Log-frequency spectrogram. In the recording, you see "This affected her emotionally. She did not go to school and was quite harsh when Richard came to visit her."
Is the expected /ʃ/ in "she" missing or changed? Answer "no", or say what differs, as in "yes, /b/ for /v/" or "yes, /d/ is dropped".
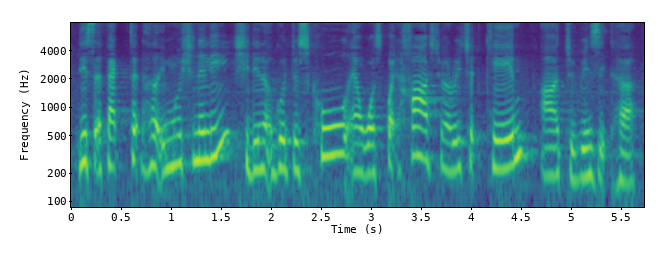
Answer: no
